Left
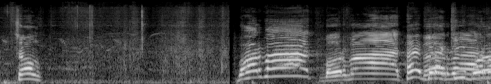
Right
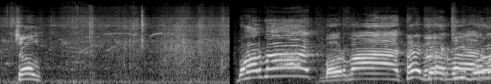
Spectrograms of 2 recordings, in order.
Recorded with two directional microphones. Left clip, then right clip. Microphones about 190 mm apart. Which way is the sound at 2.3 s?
20° left (ahead or behind).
